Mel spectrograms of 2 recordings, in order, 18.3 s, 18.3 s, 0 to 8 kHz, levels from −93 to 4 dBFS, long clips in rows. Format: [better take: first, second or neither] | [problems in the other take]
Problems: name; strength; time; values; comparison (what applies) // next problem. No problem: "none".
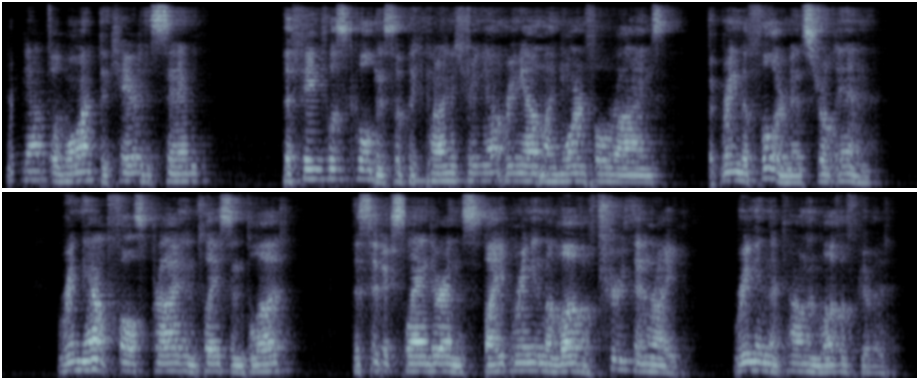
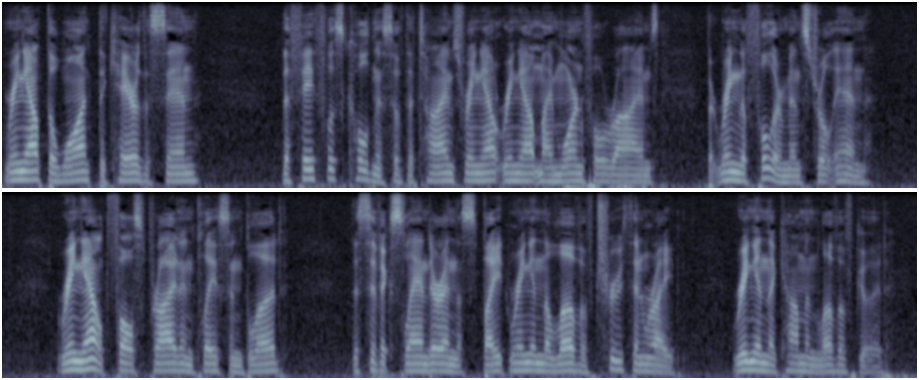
second | noise reduction (neural mask model DeepFilterNet 3)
